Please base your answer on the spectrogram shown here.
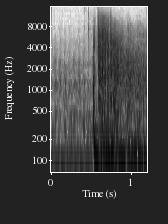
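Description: A Gvozdika self-propelled artillery gun fires a single heavy, booming round in the DCS World combat simulator, a sharp loud blast after a low ambient rumble, with a long rolling decay.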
